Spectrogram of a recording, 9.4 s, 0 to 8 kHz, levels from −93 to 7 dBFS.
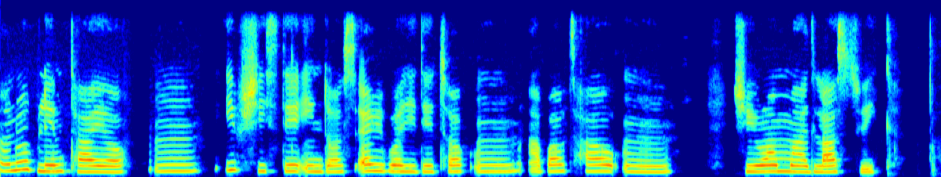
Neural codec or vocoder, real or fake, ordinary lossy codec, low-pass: none; real; none; 7.2 kHz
